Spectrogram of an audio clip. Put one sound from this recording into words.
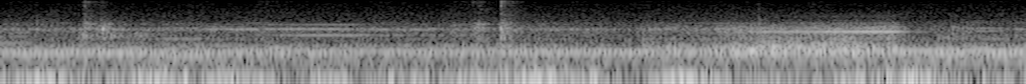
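A computer terminal hums steadily.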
